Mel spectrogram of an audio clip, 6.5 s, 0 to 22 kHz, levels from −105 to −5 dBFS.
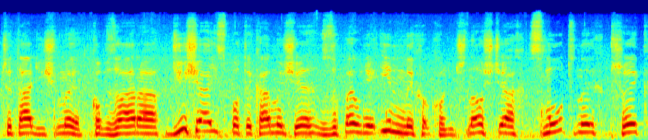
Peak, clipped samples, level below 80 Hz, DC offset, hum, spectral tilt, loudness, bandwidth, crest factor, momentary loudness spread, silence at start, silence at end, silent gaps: -2 dBFS; under 0.1%; -48 dBFS; under 0.1%; none; -6.5 dB/octave; -15 LUFS; 14.5 kHz; 12 dB; 5 LU; 0 s; 0 s; none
